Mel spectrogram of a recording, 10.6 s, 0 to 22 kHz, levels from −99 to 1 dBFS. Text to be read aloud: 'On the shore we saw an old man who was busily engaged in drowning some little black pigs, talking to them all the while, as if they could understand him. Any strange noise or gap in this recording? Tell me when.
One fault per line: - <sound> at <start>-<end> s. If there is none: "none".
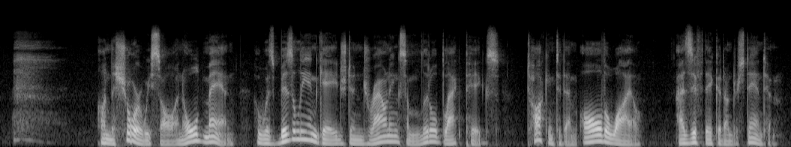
- sigh at 0.1-0.9 s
